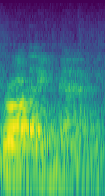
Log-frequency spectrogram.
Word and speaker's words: Brobdingnag: Anyone want to try pronouncing it? Brobdingnag.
